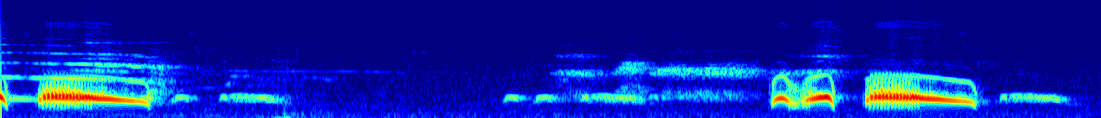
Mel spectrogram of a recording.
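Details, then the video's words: Spotted dove calling as a decoy to attract wild doves in the 'thúc gù' style: a long falling coo, a pause with soft background birds, then a two-note lead-in and another long low coo. "chim cu gay thuc gu, chim cu gáy bài bản giúp bổi nghe gáy theo và rất nhanh nổi"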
